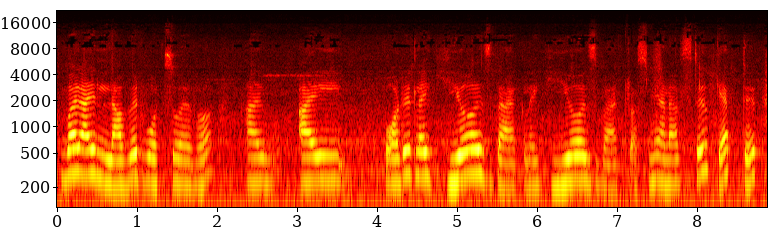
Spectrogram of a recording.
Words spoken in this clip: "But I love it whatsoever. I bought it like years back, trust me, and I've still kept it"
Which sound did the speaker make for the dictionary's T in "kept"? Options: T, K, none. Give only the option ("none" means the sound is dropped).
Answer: T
